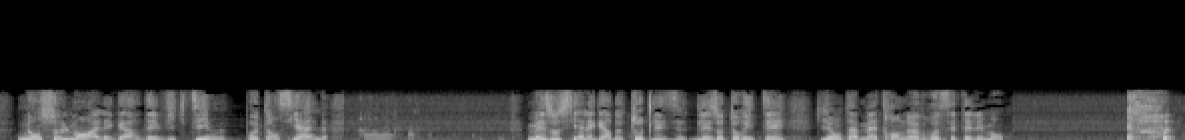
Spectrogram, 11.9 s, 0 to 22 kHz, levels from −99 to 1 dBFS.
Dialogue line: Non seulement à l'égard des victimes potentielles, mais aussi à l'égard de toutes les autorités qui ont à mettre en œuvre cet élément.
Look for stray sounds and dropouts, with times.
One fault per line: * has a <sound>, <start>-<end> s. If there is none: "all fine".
* has a laugh, 3.5-5.1 s
* has a cough, 11.2-11.8 s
